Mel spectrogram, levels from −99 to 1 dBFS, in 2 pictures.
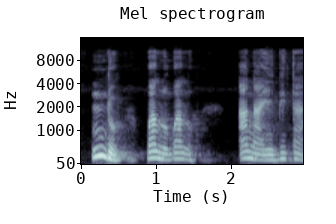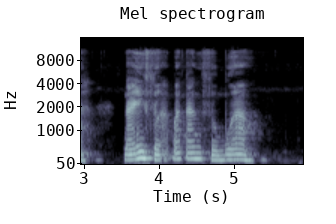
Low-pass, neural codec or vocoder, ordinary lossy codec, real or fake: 10.8 kHz; vocoder, 24 kHz, 100 mel bands, Vocos; Opus, 64 kbps; fake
